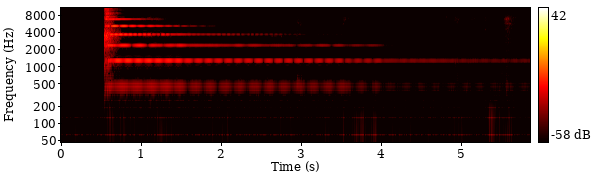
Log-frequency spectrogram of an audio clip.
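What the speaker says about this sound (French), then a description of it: "désolée de ce petit gong final un peu brutal peut-être" A single gong stroke closes a meditation session, a sharp, loud strike followed by a long, pulsing metallic ring that slowly fades over several seconds in an otherwise quiet room.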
